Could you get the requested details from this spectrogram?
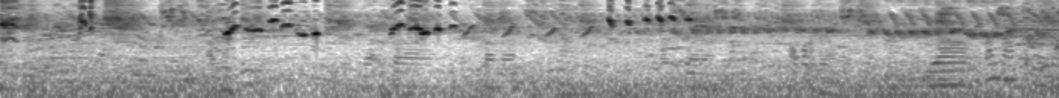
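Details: White-rumped shama singing as a lure for a bird silent since moulting: quick varied whistles and chips in short bursts, then a rapid run of clipped notes and a trailing high warble over background hiss.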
